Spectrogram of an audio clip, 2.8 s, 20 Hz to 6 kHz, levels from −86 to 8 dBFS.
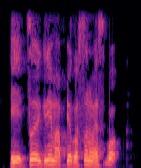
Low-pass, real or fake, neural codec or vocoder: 5.4 kHz; real; none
